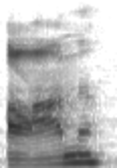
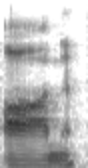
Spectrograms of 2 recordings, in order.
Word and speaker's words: Anne: Isn't it like pronounced on in game for that character? Always hear people pronounce her name on, but it's spelled like Anne.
